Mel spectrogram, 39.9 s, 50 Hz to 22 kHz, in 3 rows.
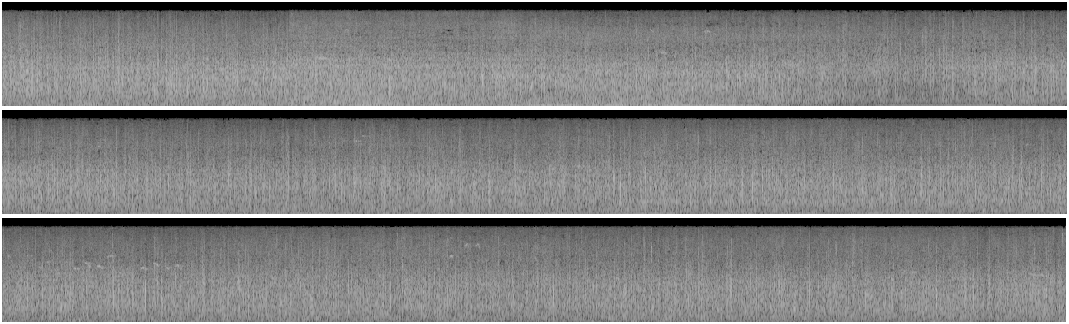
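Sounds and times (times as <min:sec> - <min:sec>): rain pattering on a surface: 0:00.0 - 0:39.9.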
